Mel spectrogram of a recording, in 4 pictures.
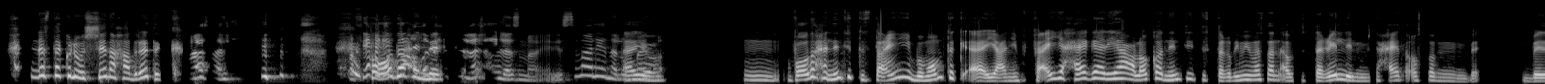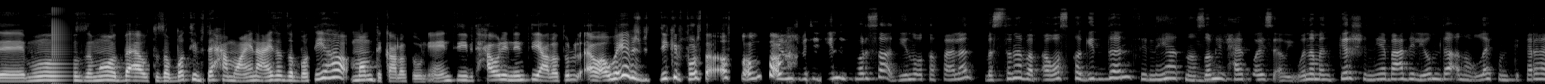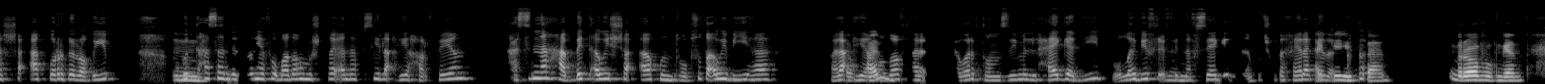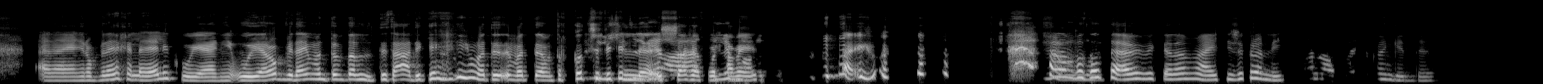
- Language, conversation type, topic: Arabic, podcast, إزاي تنظم المساحات الصغيرة بذكاء؟
- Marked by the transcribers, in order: laugh; tapping; distorted speech; static; chuckle; other noise; laughing while speaking: "يعني"; laugh; laughing while speaking: "أيوه"; laugh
